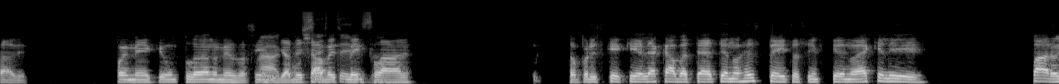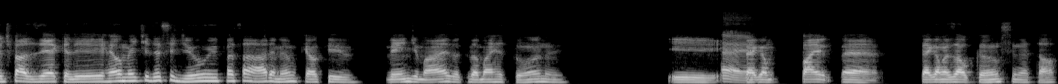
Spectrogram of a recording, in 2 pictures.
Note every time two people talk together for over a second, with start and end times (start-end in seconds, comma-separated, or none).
2.5-4.0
